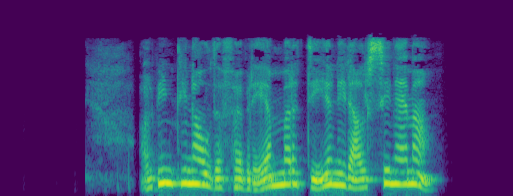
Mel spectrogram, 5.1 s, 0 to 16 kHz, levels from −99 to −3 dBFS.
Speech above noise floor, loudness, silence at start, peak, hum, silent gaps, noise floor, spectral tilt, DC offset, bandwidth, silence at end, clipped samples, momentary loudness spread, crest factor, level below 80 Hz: 30 dB; -17 LUFS; 1.4 s; -6 dBFS; none; none; -46 dBFS; -5 dB/octave; under 0.1%; 8 kHz; 0.75 s; under 0.1%; 7 LU; 14 dB; -60 dBFS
